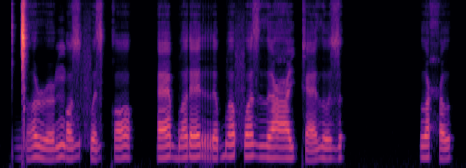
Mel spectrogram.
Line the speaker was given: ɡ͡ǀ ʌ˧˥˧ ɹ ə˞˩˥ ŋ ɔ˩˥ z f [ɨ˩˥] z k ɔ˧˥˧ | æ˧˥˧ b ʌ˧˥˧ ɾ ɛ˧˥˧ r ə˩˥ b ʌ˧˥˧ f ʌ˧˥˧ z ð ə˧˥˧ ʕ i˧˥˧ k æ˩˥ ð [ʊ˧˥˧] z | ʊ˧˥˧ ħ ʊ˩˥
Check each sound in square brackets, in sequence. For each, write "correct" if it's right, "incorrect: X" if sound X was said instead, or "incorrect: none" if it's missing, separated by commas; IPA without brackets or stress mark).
incorrect: ə˩˥, correct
